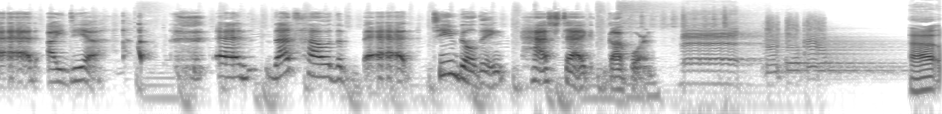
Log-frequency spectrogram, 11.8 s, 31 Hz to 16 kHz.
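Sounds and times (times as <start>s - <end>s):
speech: 0.1s - 1.4s, 2.2s - 8.8s, 11.4s - 11.7s
sheep bleating: 8.6s - 10.0s.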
